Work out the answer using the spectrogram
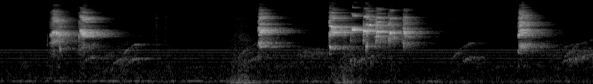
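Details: Lutino lovebirds kept as pets give loud, harsh, shrill chirps in short bursts: a quick pair, a pause, then a dense chattering cluster and one more sharp chirp, with softer faint calls between and a quiet steady hum behind.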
